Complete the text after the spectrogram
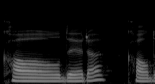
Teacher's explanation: Ed ending in the word called is a single D sound because the sound before was voiced the L Sound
